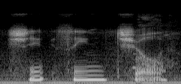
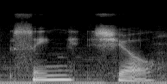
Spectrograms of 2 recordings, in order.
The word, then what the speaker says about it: Xingqiu: Xingqiu. So X's are pronounced like S and Q's are pronounced like C.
